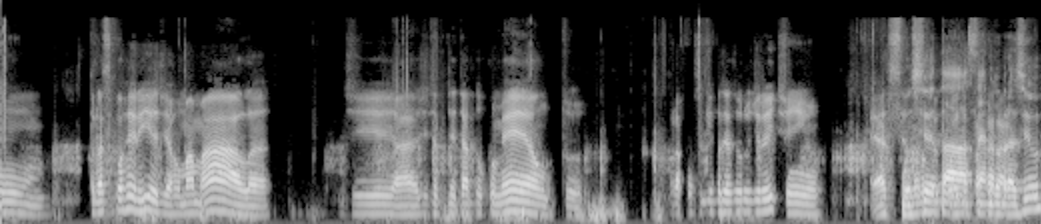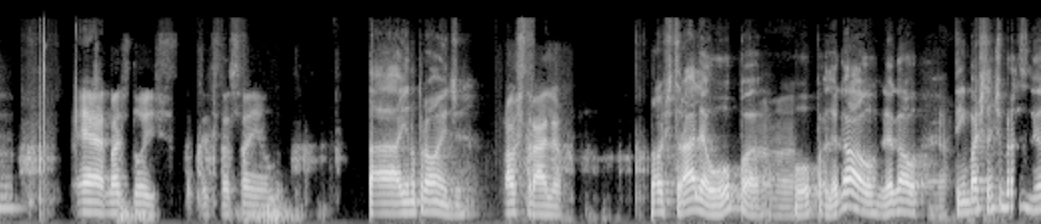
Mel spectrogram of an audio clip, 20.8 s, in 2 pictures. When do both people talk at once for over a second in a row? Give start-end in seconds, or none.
9.0-10.3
